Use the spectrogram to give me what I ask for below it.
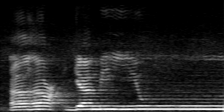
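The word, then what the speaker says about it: أَأَعْجَمِيٌّ: Nah, perhatikan, ini ada dua hamzah. Hamzah yang pertama dibaca jelas, sedangkan hamzah yang kedua dibaca antara bunyi huruf hamzah dan bunyi huruf alif. Jadi tidak dua-duanya. Gimana cara membacanya? Perhatikan sebentar. Nah, jadi kayak kepada huruf ha kecil, tapi juga bukan ha.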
